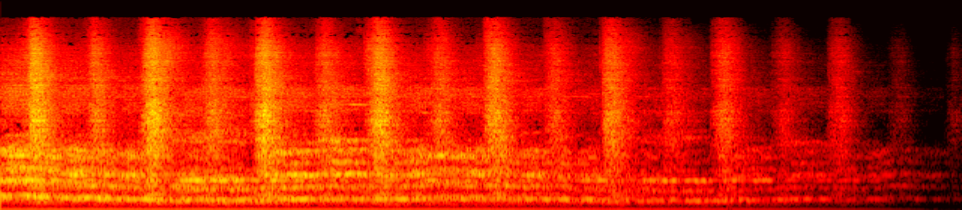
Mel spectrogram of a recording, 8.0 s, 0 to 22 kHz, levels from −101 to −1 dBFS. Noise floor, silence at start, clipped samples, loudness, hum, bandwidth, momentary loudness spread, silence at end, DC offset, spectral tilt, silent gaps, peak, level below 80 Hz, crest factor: -71 dBFS; 0 s; under 0.1%; -29 LUFS; none; 16 kHz; 19 LU; 0.95 s; under 0.1%; -0.5 dB/octave; none; -10 dBFS; -82 dBFS; 24 dB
